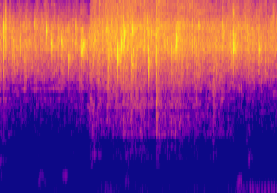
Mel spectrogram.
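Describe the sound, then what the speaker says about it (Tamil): Cut capsicum and coriander leaves sauté in a pan for a fish roe fry, giving a soft, steady sizzle with faint stirring clicks and no voices. "இதை நம்ம கொஞ்சம் வதக்கிடலாம். கொஞ்சம் வதங்க விடலாம்."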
